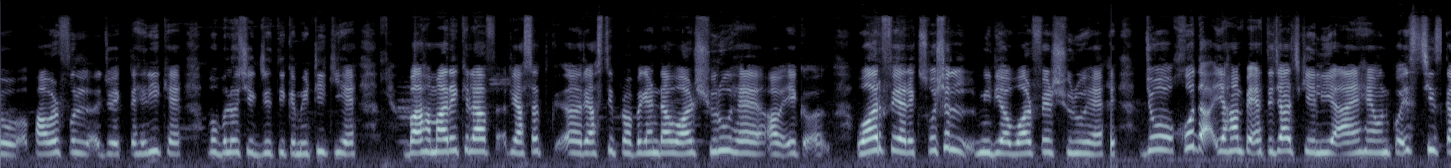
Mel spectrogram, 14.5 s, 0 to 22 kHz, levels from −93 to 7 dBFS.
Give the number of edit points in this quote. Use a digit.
2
